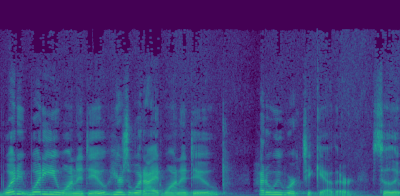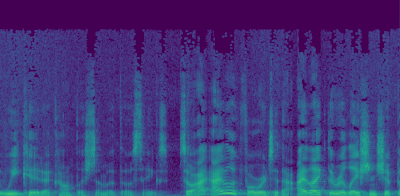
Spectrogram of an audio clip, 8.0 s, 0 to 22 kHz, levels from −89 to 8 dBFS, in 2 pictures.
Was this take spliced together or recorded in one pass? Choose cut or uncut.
uncut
